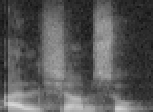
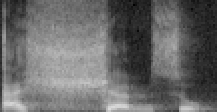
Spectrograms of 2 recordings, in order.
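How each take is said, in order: First: An L sound is heard before the sh sound. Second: No L sound; the sh sound is doubled. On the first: The speaker calls it wrong. "It is not al shamsu. That is wrong" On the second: The speaker calls it right. "You have to say ash shamsu. Do you hear lam sound in it?"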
